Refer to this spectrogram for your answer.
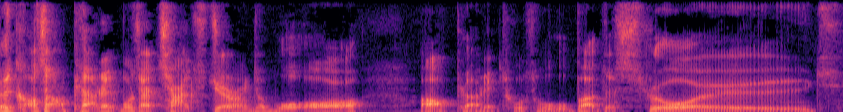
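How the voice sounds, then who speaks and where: A put-on, growling character voice from a man at a fairly slow pace. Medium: read story. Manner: menacing.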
